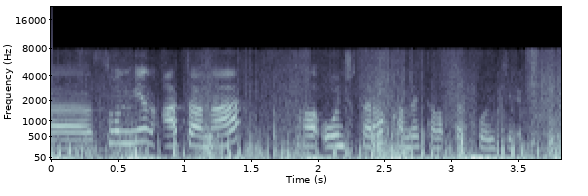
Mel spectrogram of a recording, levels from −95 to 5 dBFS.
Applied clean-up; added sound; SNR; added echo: none; Walk, footsteps; -3 dB; none.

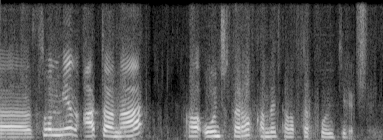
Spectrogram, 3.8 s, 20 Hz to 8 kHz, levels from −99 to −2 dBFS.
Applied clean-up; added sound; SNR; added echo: neural separator model SepFormer DNS4.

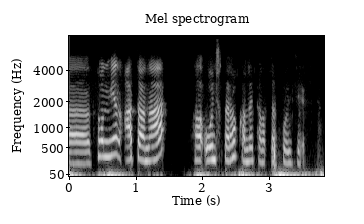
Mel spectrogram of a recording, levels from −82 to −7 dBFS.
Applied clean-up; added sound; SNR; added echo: neural mask model Resemble Enhance denoiser.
